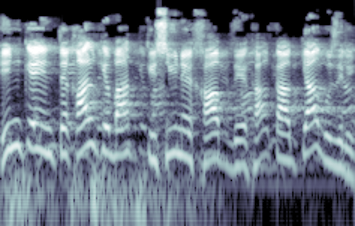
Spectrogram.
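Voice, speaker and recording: A man's raised, projected voice. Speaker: Islamic scholar, hadith teacher. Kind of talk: religious sermon (bayan) at an annual gathering. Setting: public event with PA system.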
